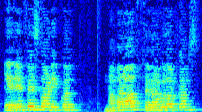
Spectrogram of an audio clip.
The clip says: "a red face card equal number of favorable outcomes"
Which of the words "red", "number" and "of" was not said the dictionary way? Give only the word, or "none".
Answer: of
